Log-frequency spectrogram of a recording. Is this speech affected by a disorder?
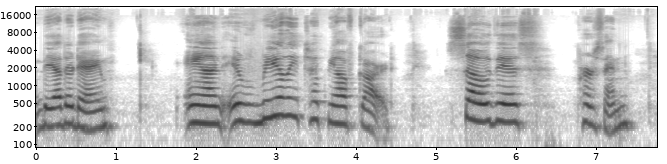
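Yes: cerebral palsy.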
